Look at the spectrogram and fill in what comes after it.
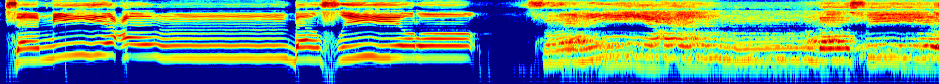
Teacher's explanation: Iqlab. Nun mati atau tanwin bertemu dengan ba, satu huruf saja, nama dia iqlab, dengung dua harakat.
